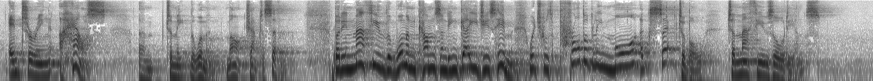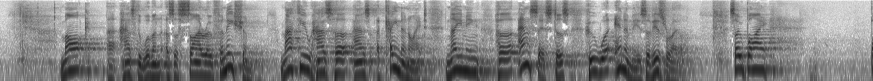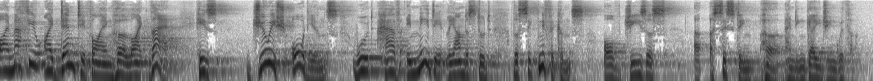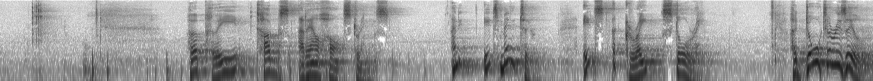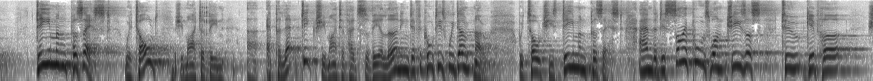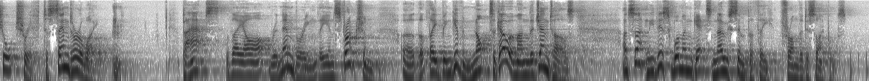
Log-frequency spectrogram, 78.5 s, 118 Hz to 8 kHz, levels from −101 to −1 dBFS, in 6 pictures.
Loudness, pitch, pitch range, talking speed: -21 LUFS, 175 Hz, 135-220 Hz, 120 wpm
